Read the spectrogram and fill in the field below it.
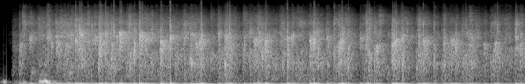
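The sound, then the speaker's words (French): Sustained audience applause for Coluche, creator of the Restos du Cœur charity, and its more than 110,000 volunteers: a dense steady wash of many hands clapping at a fairly loud, even level for several seconds, with no one speaking over it. “Alors je crois qu'on peut applaudir Coluche, le créateur de cette association, et surtout les plus de 110 000 bénévoles des Restos du Cœur.”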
